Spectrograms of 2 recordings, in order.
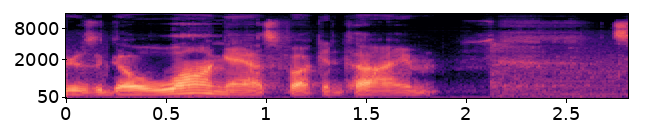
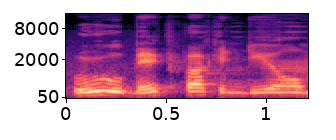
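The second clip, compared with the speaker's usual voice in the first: sarcastic; 5 semitones higher, 6 dB louder than usual. Real, not acted. Mocking uncle's complaint.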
